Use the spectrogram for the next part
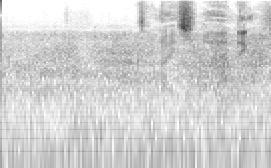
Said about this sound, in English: It's a nice landing.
